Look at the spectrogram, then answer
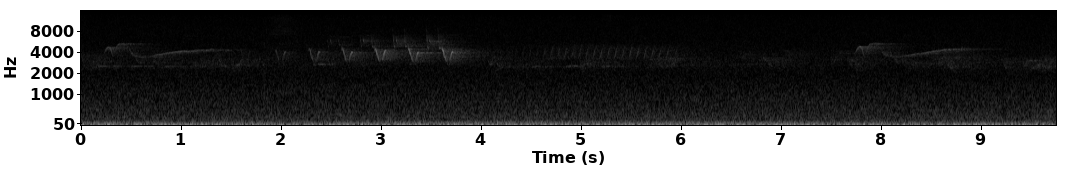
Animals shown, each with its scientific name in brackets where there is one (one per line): Red-eyed Vireo (Vireo olivaceus)
Ovenbird (Seiurus aurocapilla)
Eastern Wood-Pewee (Contopus virens)
Pine Warbler (Setophaga pinus)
